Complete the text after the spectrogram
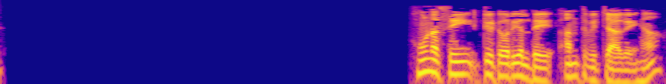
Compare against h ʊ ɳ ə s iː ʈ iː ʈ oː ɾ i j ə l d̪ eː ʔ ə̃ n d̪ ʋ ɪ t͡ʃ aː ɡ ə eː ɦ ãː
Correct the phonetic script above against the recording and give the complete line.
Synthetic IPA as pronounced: h ʊ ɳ ə s ĩː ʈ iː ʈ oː ɾ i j ə l d̪ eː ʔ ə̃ n t̪ ʋ ɪ t͡ʃ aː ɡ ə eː ɦ ãː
